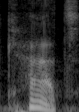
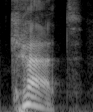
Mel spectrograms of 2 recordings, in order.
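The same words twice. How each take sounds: First: The word starts gently and is said softly. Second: The word is pushed out with tense force. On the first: The speaker calls it right. "very softly" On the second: The speaker calls it wrong. "don't fight it. Don't go"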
